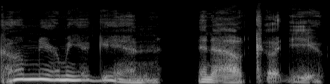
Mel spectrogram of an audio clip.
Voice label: trader male dislike greeting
